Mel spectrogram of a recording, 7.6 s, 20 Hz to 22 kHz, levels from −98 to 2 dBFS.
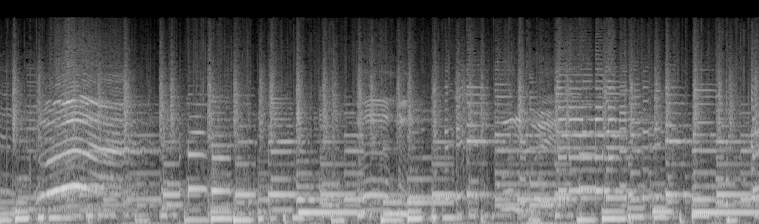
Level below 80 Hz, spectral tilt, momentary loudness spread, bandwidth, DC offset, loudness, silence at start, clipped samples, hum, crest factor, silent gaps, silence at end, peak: -40 dBFS; -6 dB/octave; 7 LU; 15 kHz; under 0.1%; -21 LUFS; 0 s; under 0.1%; none; 14 dB; none; 0 s; -6 dBFS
